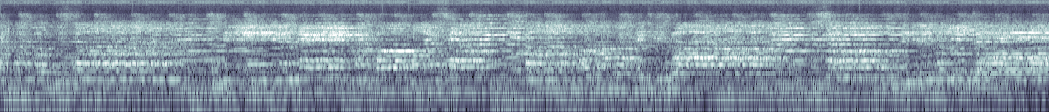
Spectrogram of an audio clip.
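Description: Mixed-voice show choir of seven singing in harmony through handheld microphones, holding long chords.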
